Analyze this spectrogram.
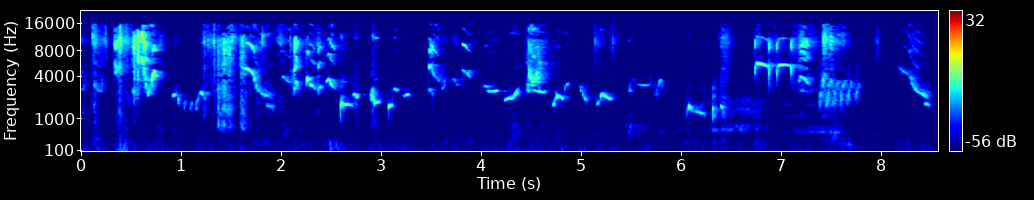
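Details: Untrained young magpie-robin tested alongside other birds, singing a dense, rapid stream of varied whistles, buzzy rattles and sharp chirps, with loud harsh bursts and brief gaps.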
